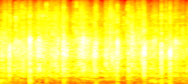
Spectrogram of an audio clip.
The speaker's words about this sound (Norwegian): Veldig bra. Det fortjener vel også en klapp.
